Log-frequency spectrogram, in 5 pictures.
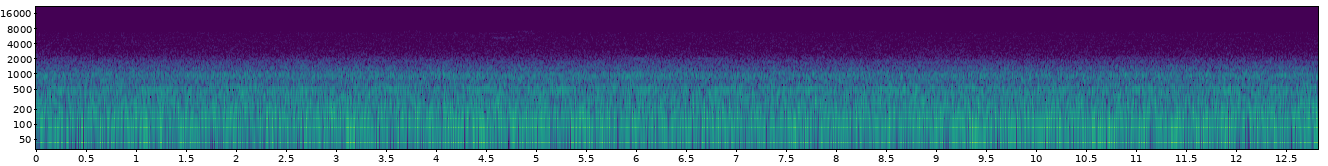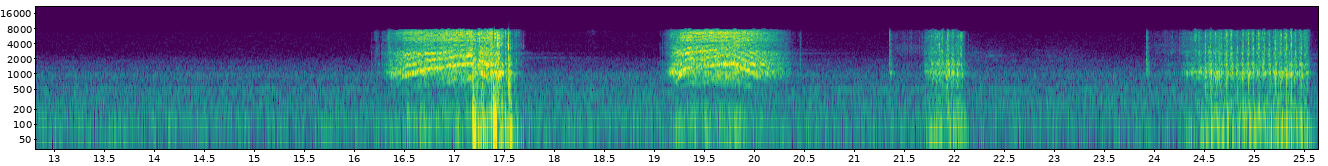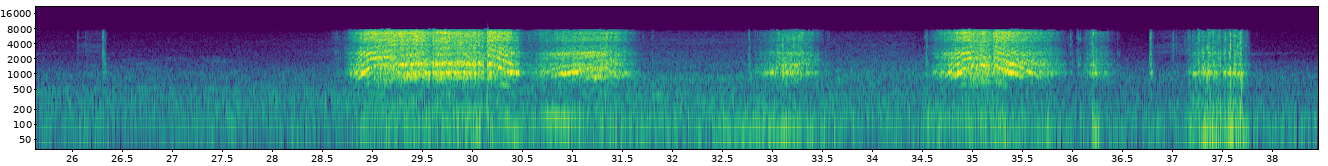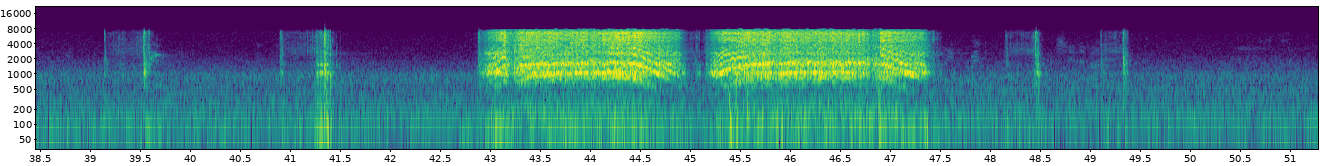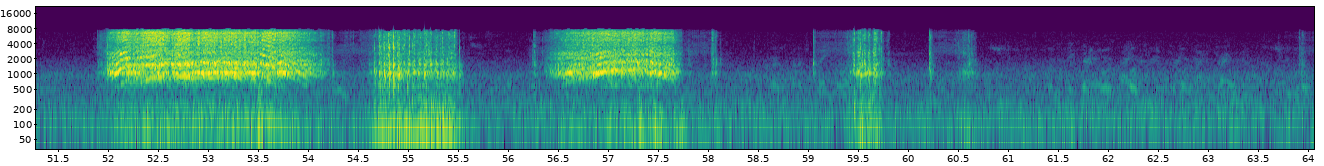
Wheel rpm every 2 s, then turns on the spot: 0, 0, 0, 0, 0, 0, 0, 0, 90, 50, 10, 0, 40, 0, 100, 60, 10, 50, 20, 0, 0, 100, 120, 110, 0, 10, 150, 20, 60, 10, 0, 0.
24-26 36-38 54-60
